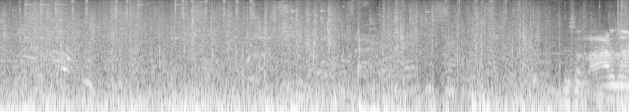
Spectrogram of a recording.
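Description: Explosions boom in a video game.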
